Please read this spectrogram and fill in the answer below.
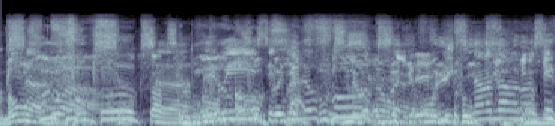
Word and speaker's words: Fuchs: Bruno Fuchs, on va prononcer à l'alsacienne pour faire plaisir. Non, on va prononcer normalement. Fuchs, c'est pas la peine de prononcer.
